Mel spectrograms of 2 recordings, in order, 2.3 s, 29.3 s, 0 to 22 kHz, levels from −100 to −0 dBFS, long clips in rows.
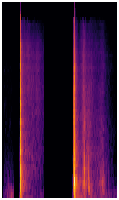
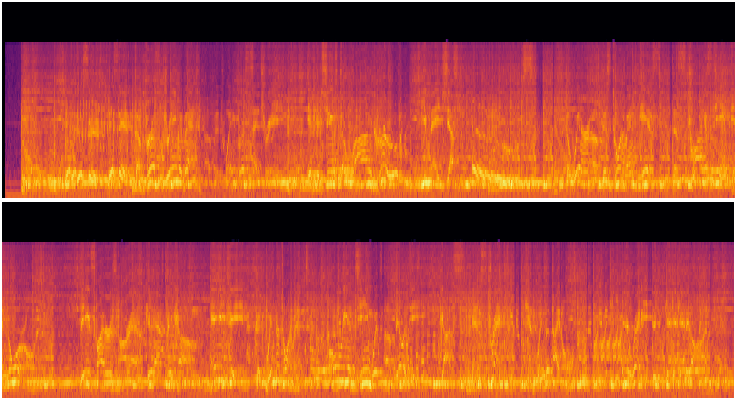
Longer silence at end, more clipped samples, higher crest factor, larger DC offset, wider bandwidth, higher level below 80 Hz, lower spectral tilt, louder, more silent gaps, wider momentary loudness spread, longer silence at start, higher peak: first, 0.85 s vs 0 s; neither; first, 26 dB vs 14 dB; second, under 0.1% vs 0.2%; first, 16 kHz vs 10.5 kHz; about the same, -46 dBFS vs -42 dBFS; second, -3 dB/octave vs -5 dB/octave; second, -20 LUFS vs -17 LUFS; first, 0.83-1.40 s vs none; first, 24 LU vs 5 LU; first, 0.35 s vs 0.05 s; about the same, 0 dBFS vs -2 dBFS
